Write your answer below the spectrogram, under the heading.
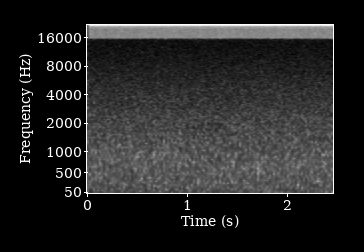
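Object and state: Nothing is struck.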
